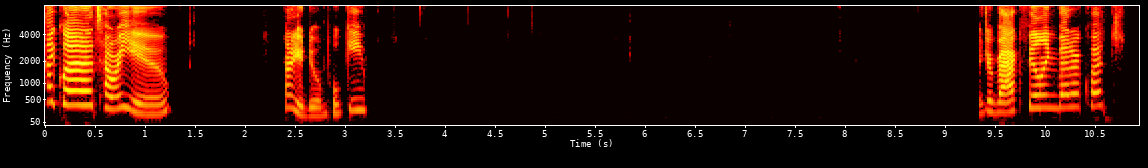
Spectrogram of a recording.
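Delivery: mumbled through a mouthful. Greeting someone while eating breakfast, talking with mouth full. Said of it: "Sorry, I don't mean to talk with a mouthful".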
